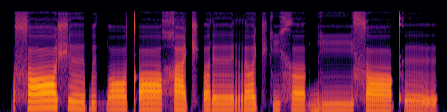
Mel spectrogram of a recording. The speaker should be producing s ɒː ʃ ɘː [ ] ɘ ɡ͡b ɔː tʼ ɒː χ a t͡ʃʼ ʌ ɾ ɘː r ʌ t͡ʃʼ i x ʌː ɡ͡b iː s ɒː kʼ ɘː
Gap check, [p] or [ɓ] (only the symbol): ɓ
